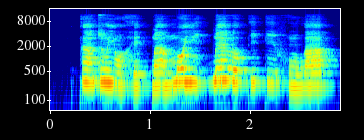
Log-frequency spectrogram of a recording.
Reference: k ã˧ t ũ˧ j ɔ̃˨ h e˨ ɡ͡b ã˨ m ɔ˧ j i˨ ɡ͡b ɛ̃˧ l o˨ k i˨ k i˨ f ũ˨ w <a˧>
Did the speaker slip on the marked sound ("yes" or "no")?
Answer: no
